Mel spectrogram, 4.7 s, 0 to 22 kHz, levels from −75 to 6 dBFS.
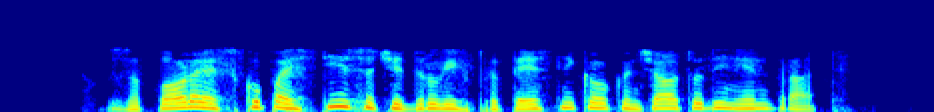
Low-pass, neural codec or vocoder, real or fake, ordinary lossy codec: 3.6 kHz; codec, 16 kHz, 2 kbps, FunCodec, trained on LibriTTS, 25 frames a second; fake; MP3, 16 kbps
